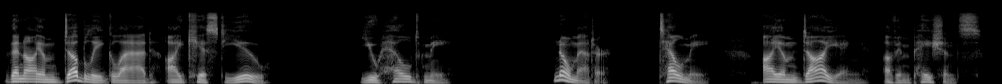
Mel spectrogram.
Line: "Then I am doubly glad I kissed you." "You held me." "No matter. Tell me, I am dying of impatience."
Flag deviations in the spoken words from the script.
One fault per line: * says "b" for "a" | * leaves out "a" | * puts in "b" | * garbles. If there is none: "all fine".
all fine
